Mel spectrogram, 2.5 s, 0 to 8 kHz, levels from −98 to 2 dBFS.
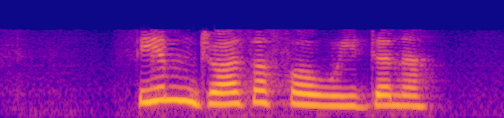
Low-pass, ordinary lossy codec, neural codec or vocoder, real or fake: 7.2 kHz; AAC, 16 kbps; codec, 16 kHz, 0.2 kbps, FocalCodec; fake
